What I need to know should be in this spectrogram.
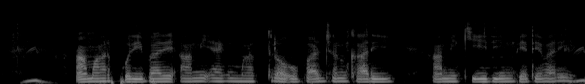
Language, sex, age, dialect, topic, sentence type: Bengali, male, 18-24, Standard Colloquial, banking, question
